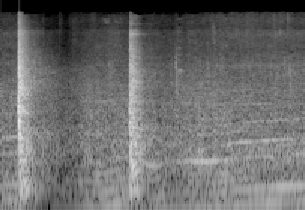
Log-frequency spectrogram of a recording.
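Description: A forklift engine hums and whines nearby as it works.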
